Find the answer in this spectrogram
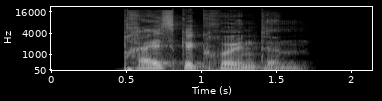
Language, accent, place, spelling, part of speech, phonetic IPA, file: German, Germany, Berlin, preisgekröntem, adjective, [ˈpʁaɪ̯sɡəˌkʁøːntəm], De-preisgekröntem.ogg
- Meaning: strong dative masculine/neuter singular of preisgekrönt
